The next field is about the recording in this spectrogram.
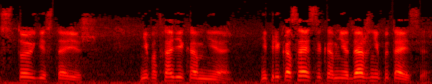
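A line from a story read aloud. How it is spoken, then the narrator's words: Exclaimed. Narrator (Russian): Радхика нахмурилась и воскликнула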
